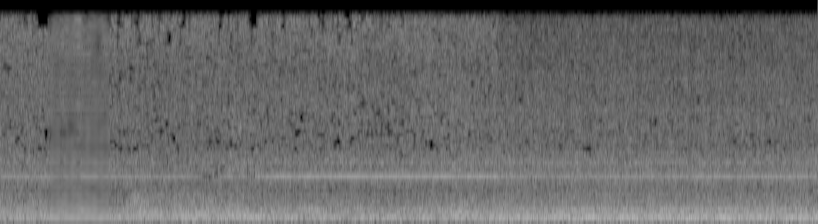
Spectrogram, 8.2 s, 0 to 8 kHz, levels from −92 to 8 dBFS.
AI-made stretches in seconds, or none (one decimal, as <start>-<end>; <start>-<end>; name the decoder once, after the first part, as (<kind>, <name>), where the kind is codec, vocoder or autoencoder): 0.5-1.1 (vocoder, Vocos)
